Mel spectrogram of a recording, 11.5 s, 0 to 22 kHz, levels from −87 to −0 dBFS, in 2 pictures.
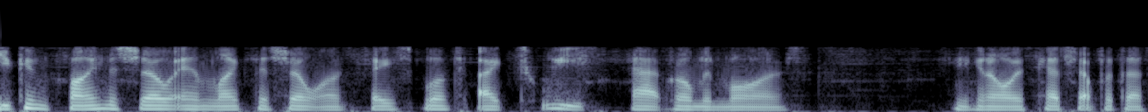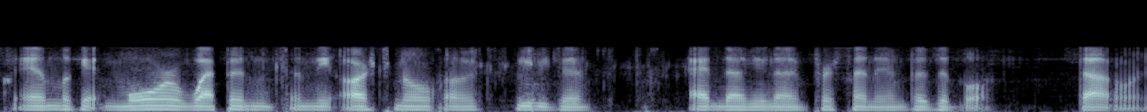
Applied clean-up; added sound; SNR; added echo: neural separator model SepFormer WHAMR!.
